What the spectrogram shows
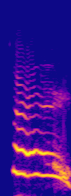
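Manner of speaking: cheerful, high, shouted cheering yay.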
